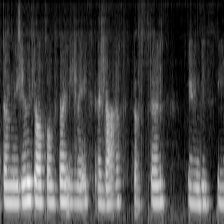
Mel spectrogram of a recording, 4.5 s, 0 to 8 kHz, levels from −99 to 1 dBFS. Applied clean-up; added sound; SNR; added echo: neural mask model DeepFilterNet 3.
